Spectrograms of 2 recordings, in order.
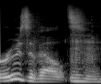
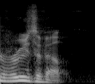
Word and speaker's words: Roosevelt: Why are we saying Roosevelt? It's spelled that way. – That's how I say it. – Right. It's spelled that way. – But it's probably said Roosevelt, right? – You guys say Nike or Nike?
